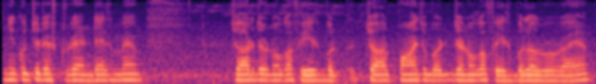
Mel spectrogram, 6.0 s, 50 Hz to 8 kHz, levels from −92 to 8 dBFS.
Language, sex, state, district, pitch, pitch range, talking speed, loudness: Hindi, male, Uttar Pradesh, Shamli, 150 Hz, 145-155 Hz, 200 wpm, -15 LUFS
